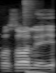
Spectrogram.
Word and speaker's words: Pozole: Did I say it right? Pozole. – Pozole. Yeah.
